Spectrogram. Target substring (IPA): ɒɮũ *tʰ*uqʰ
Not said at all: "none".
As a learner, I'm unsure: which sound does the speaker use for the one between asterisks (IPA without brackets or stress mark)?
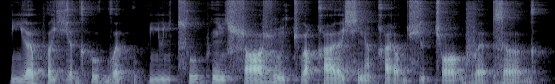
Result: cʰ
